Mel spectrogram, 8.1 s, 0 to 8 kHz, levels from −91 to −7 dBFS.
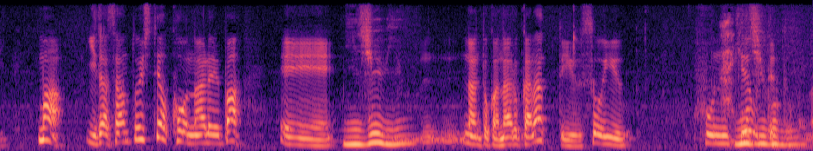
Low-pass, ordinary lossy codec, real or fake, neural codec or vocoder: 7.2 kHz; none; real; none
